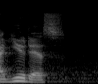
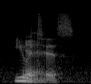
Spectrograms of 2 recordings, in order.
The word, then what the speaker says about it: Eudes: Or, am I saying that right? – Yeah, Eudes. – You like? – Eudes. – Yeah, there we go.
